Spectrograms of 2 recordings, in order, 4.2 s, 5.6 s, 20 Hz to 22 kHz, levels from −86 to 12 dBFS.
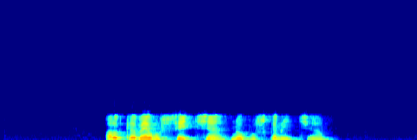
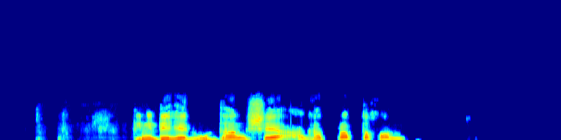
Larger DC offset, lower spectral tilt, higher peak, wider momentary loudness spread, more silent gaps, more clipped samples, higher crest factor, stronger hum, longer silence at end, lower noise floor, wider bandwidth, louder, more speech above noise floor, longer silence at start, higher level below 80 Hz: neither; second, -3.5 dB/octave vs -6.5 dB/octave; second, -8 dBFS vs -2 dBFS; first, 16 LU vs 9 LU; second, none vs 3.27-3.37 s, 3.54-3.61 s; neither; about the same, 20 dB vs 18 dB; neither; second, 0.9 s vs 1.6 s; first, -81 dBFS vs -53 dBFS; second, 4.3 kHz vs 7 kHz; second, -25 LUFS vs -17 LUFS; first, 57 dB vs 37 dB; second, 1.05 s vs 1.35 s; second, -68 dBFS vs -60 dBFS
